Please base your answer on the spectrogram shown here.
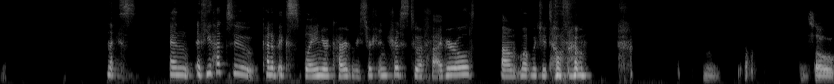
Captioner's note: laughs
